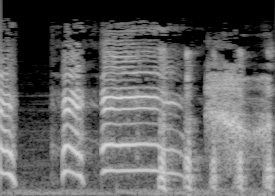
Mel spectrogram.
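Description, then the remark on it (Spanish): A drawn-out, voiced yawn from a person during their introduction, with a whining, moaning tone, broken into a few short rising-and-falling squeaks followed by a longer sustained high note, fairly loud and with no talking. “Porque no te había interrumpido en tu presentación y tú has bostezado.”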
